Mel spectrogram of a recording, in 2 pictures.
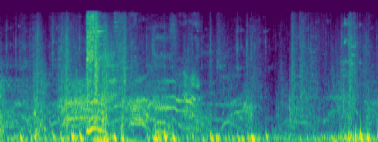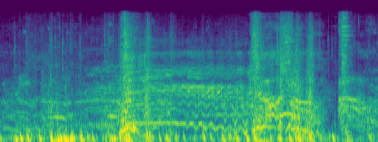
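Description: A horse neighs and whinnies amid clip-clopping hooves and battle clatter during a multiplayer siege in Mount and Blade II: Bannerlord, with repeated loud whinnies over continuous noise.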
